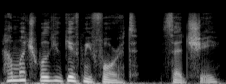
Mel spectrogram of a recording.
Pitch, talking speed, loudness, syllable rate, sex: 135 Hz, 265 wpm, -19 LUFS, 4.9 syllables/s, male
